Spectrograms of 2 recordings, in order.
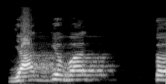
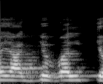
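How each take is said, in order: First: याज्ञवल्क as marked wrong, without final य; याज्ञवल्क said as the mistake; याज्ञवल्क, the incorrect form; wrong spelling. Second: याज्ञवल्क्य with the full क्य ending; याज्ञवल्क्य said as the right form; याज्ञवल्क्य, the correct version; correct spelling. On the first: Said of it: "याज्ञवल्क नहीं होगा". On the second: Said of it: "क लगेगा". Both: Shown as a demonstration.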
